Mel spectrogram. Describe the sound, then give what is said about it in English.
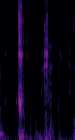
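Loud crunches of teeth biting into a crispy balsamic-flavoured snack right into the microphone, a sharp first bite followed by a second and several softer chewing crackles, with no talking. “Okay, you ready for the crunch? You ready? Into the microphone.”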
